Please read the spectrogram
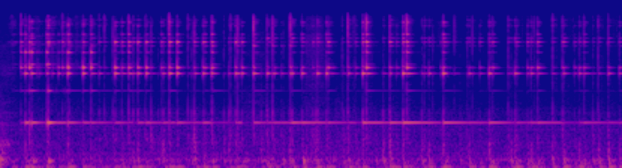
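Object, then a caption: Glass pint glass. Long nails tap quickly on the sides of an empty, hollow, clear printed beer pint glass standing on a table. The result is a rapid, uneven run of bright glassy clinks, each very short, over a faint sustained ringing tone.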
